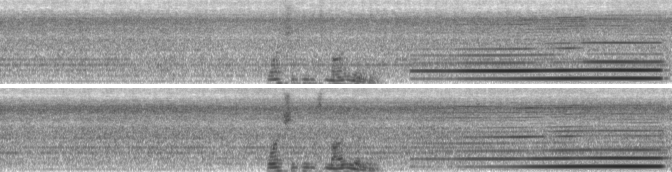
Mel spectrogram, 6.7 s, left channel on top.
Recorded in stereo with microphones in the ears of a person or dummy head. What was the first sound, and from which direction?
A man speaking, 65° right (ahead or behind).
